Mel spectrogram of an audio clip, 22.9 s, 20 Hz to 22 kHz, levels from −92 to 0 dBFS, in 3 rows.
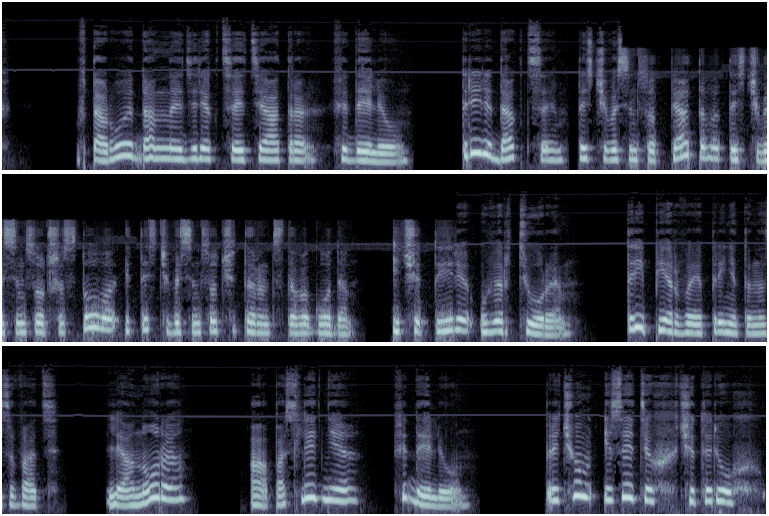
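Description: Switching supply whistle, throughout: a switching power supply leaks in as a faint high whistle, drifting between 4.6 and 4.9 kHz, far below the sound.

Adaptive stream at a lower bitrate, 6.19 to 12.19 s: the stream suddenly switches to a lower-quality version without any gap. The sound turns dull and artefact-laden, with nothing above 8.1 kHz, which fits Opus dropping from 64 to 12 kbit/s.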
